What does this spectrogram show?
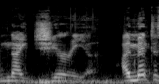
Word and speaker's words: Niger: ultimately I believe sit say Niger in relation to the pronunciation nee share but before I did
